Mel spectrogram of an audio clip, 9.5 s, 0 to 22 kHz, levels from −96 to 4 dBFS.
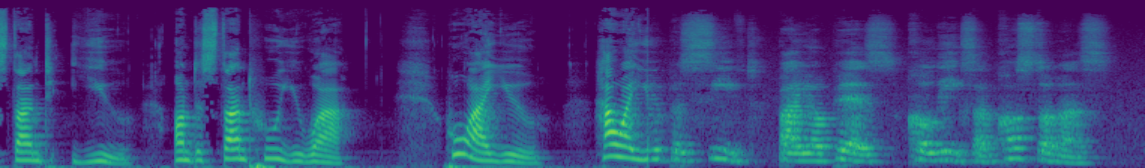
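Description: From 5.40 s to the end, the speech abruptly turns roomy, hollow and thin, roughly 5 dB quieter, likely a switch to a distant microphone.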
